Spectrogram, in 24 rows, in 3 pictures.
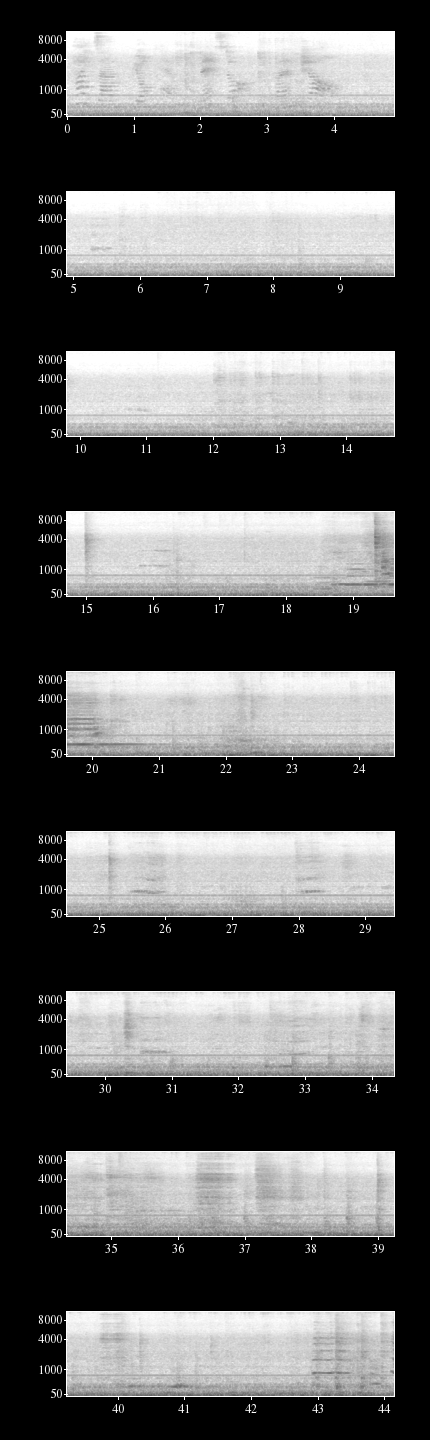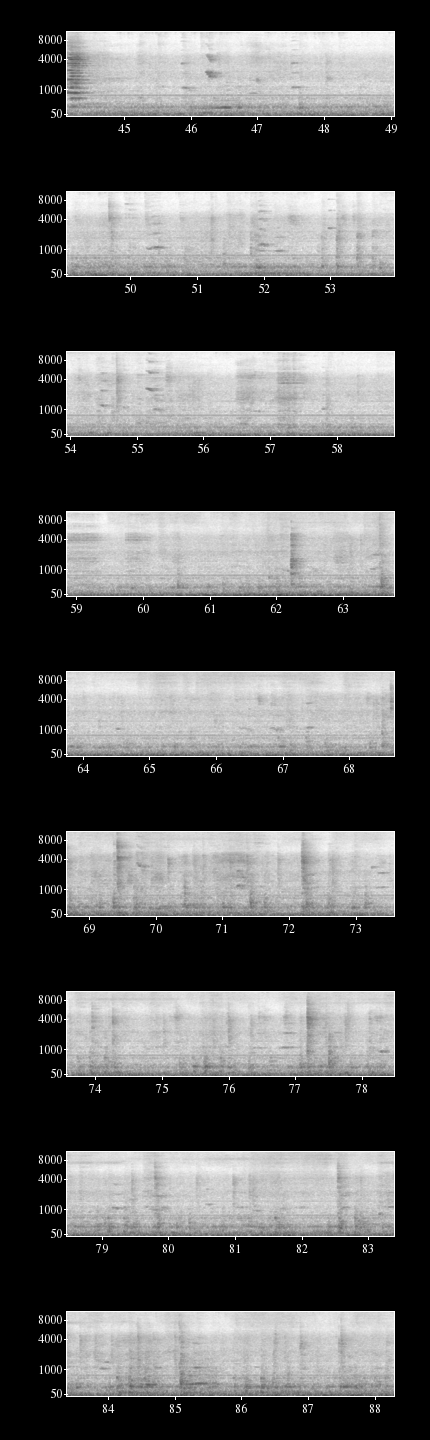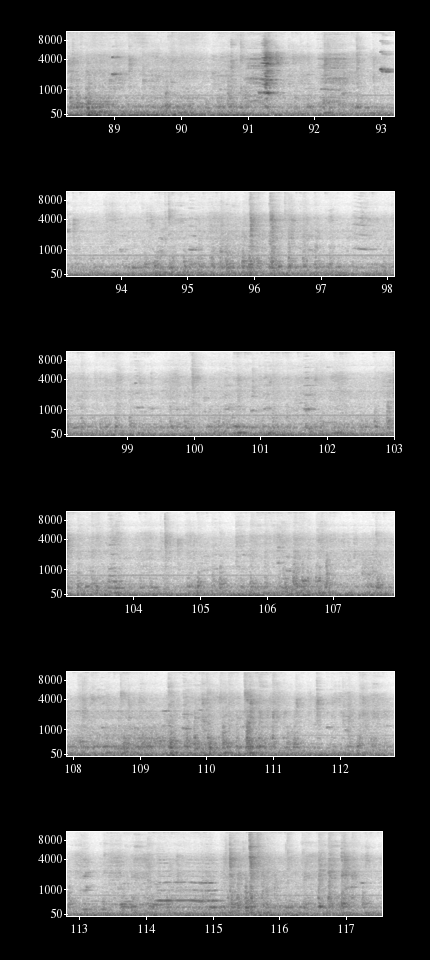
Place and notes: Yingge Dist., New Taipei City - the train
In the train compartment, The passage between the carriage and the carriage, Binaural recordings, Sony PCM D100+ Soundman OKM II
